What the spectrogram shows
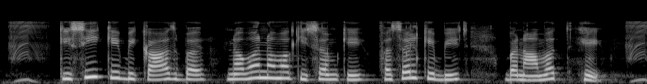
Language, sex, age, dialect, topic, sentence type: Chhattisgarhi, female, 25-30, Central, agriculture, statement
